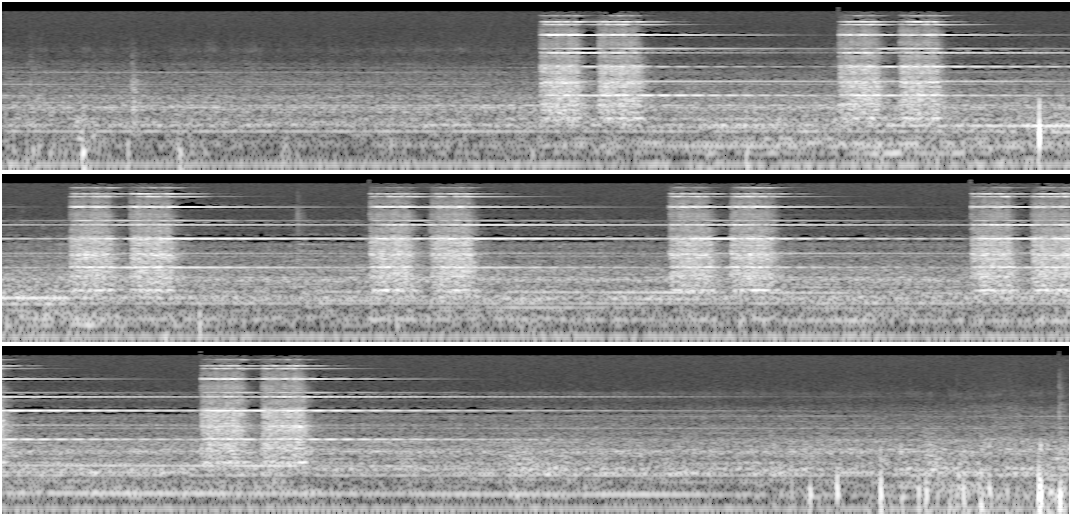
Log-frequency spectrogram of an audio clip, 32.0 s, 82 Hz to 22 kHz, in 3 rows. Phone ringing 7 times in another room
0:05.3 0:30.0

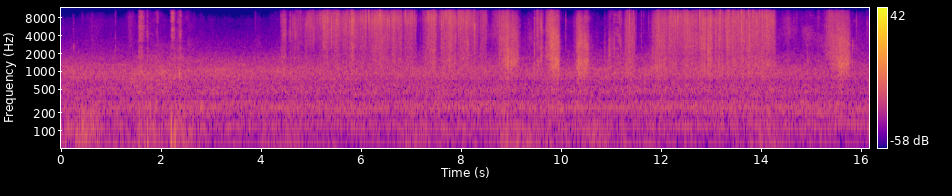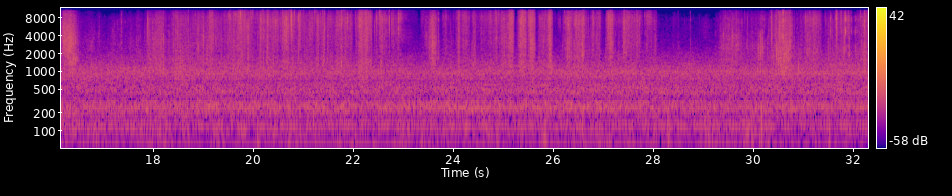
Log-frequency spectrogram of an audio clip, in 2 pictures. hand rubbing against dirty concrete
0:04.4 0:14.3, 0:15.2 0:16.6

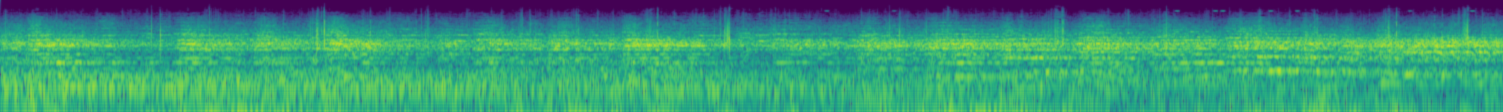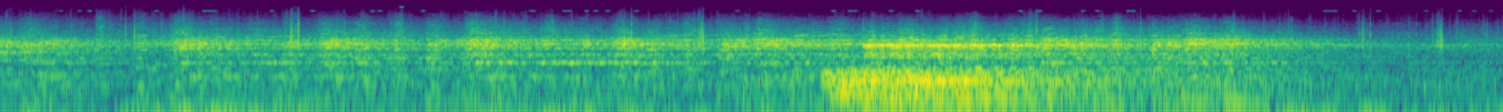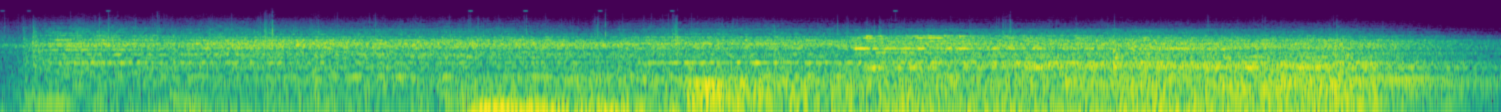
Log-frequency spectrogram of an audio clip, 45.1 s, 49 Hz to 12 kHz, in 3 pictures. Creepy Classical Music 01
0:23.2 0:28.0

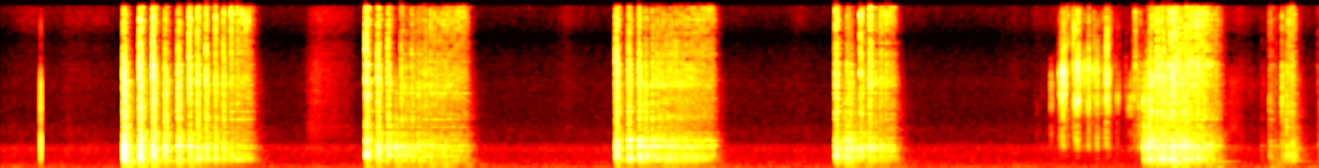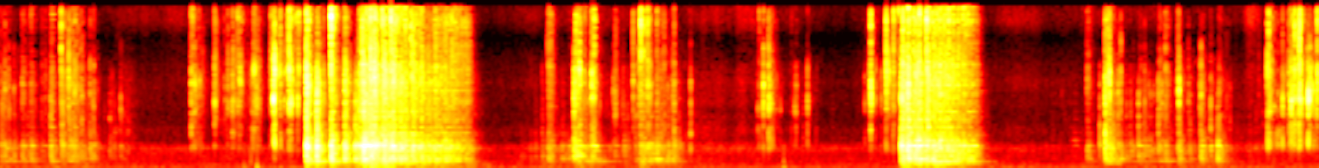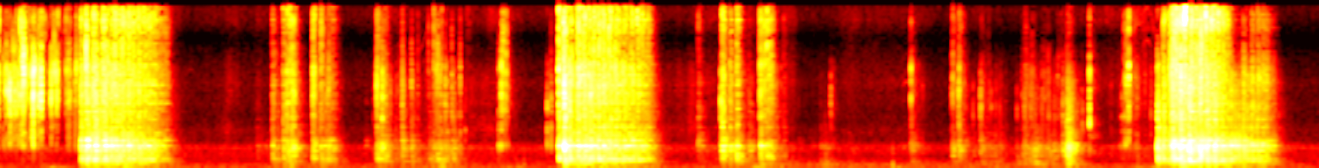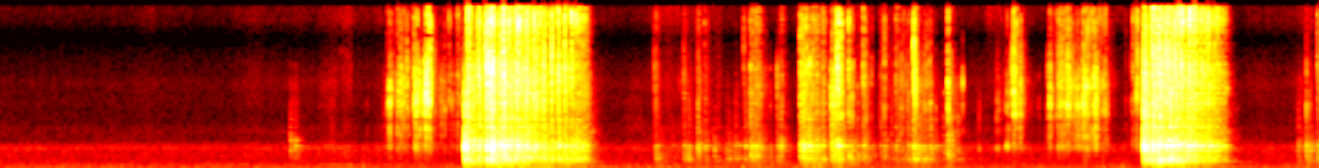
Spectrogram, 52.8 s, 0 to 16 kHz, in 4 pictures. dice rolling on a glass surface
0:01.2 0:02.6, 0:03.7 0:04.8, 0:06.2 0:07.2, 0:08.4 0:09.1, 0:10.5 0:18.0, 0:18.6 0:20.2, 0:20.8 0:23.1, 0:24.0 0:28.2, 0:29.1 0:34.3, 0:35.5 0:39.2, 0:43.4 0:52.0, 0:52.6 0:52.7

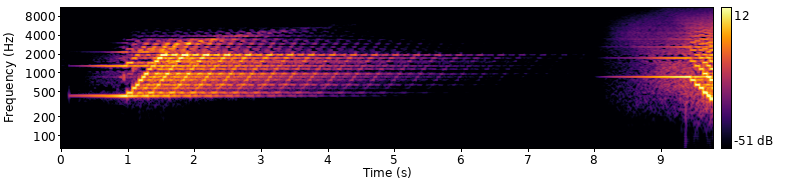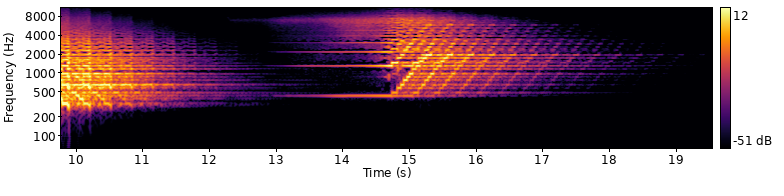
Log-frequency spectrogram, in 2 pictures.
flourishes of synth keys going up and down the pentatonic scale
0:00.6 0:04.8, 0:09.0 0:12.5, 0:14.5 0:17.0

